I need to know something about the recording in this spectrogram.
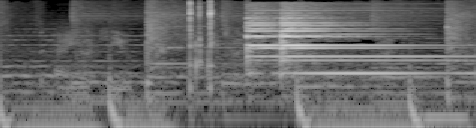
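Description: Background music with a steady kick-drum beat, with the sound effects of a subscribe-button animation: a click near the start and another about a second in, then a bright notification-bell chime that rings out and fades.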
